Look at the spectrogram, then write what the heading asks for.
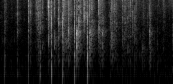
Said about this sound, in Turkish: Alkışlanır.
